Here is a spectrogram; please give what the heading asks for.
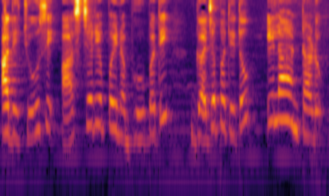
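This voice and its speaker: A woman narrating a moral story in a steady, clear storytelling manner. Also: fairly high pitch, measured pace, soft background music.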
